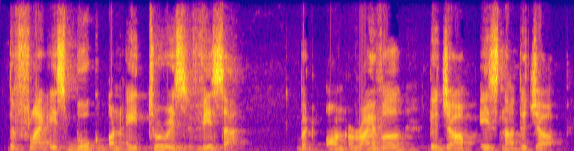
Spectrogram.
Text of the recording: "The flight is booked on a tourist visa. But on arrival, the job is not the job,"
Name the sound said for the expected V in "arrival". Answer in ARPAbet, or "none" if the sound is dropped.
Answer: V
